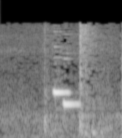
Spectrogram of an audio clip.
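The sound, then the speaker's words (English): An outgoing conference call's ringing tone, placed to Matthew Bischoff: a brief, steady electronic tone that steps slightly lower partway through, framed by a few soft clicks and low line hiss. No one speaks. “I'm ringing Matthew Bischoff.”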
